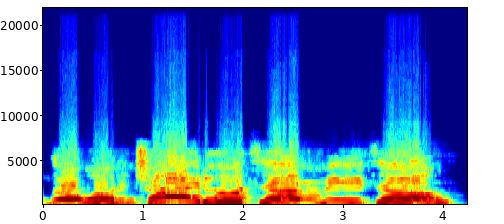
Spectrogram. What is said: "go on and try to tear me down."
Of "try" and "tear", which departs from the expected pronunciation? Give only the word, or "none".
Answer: tear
